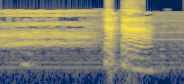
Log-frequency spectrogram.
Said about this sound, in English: What the hell is that? I got a robot dinosaur, man. Somebody very dear to my heart gave this to me. It's awesome. I'm going to feed him right now. He's barking.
